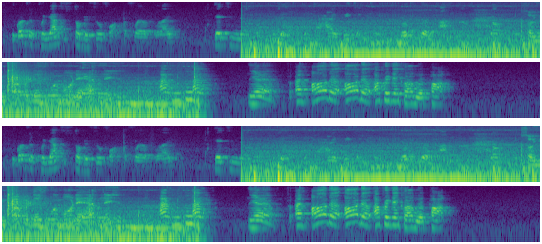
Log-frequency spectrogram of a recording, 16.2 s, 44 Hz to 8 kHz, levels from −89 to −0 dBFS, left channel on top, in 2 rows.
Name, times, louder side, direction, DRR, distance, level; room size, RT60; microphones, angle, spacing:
voice 1, 0.1-1.7 2.0-2.6 3.2-8.0 9.1-9.7, left 1 dB, 30° left, 5 dB, 2.8 m, -35 dB
Fireworks, 3.6-11.0, equal, 5° right, 1.0 m, -24 dB
voice 2, 7.9-9.9, right 3 dB, 85° right, 5 dB, 2.1 m, -28 dB
voice 3, 10.4-11.2 11.8-12.1 12.5-14.7, right 3 dB, 35° right, 8 dB, 1.2 m, -25 dB
18.0 x 8.9 x 5.5 m, 0.41 s
head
